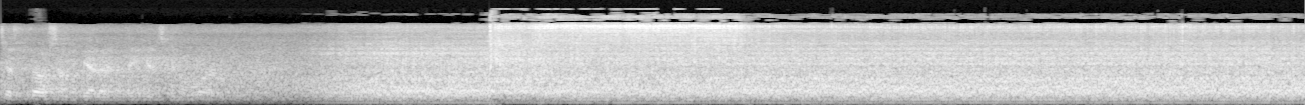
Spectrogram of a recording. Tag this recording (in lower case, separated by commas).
speech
